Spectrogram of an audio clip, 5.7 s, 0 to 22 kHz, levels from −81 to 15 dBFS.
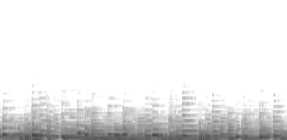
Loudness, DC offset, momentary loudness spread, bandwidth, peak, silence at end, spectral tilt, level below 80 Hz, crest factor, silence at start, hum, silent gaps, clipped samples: -21 LUFS; under 0.1%; 4 LU; 7 kHz; -8 dBFS; 0 s; -6.5 dB/octave; -88 dBFS; 14 dB; 0 s; none; none; under 0.1%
